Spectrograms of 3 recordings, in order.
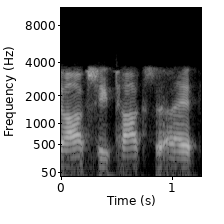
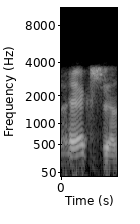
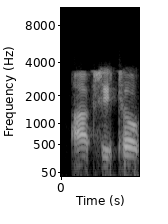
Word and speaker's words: oxytocin: co uh called oxyen would be oxytoxin it's not exen it's toxin it's spelled o x y t o c i n it could could be pronounced oxy toen U although oxyen has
